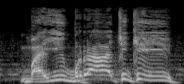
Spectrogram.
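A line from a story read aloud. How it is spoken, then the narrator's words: Lizard screaming. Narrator (Russian): Завопил ящер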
